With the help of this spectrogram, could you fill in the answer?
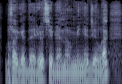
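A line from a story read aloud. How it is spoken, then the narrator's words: Suppressing laughter. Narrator (Russian): ответил Строн, с трудом удерживаясь от того, чтобы не расхохотаться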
